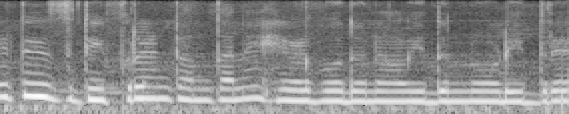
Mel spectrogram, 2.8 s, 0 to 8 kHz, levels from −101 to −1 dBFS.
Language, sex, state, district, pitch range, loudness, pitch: Kannada, female, Karnataka, Raichur, 230-275 Hz, -14 LUFS, 250 Hz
